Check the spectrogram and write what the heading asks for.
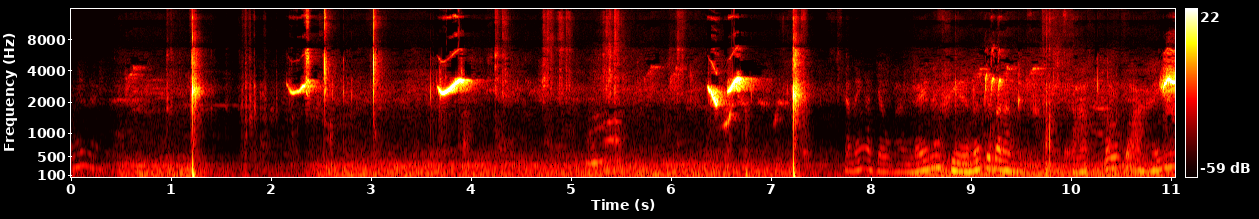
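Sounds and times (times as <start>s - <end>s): bird whistled calls: 3.6s - 4.1s, 6.4s - 7.3s.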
